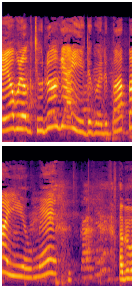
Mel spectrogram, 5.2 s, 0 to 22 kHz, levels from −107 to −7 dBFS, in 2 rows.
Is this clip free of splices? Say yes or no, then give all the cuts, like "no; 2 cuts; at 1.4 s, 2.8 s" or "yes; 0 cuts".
yes; 0 cuts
